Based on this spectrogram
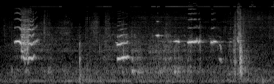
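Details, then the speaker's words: Tape gun dispenser squealing since purchase: five or six short, sharp squeaky chirps in quick succession as tape pulls off while assembling a paper box; cause unknown. "Ever since I got this tape gun, it squeals. It's like, you hear it? It's squealled ever since I bought it. I don't know why."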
